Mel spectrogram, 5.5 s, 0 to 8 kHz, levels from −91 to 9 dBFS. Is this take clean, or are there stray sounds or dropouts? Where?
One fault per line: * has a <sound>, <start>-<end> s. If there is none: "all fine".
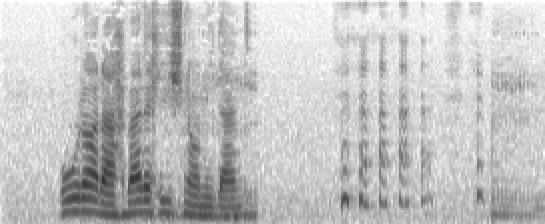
* has a laugh, 3.3-4.9 s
